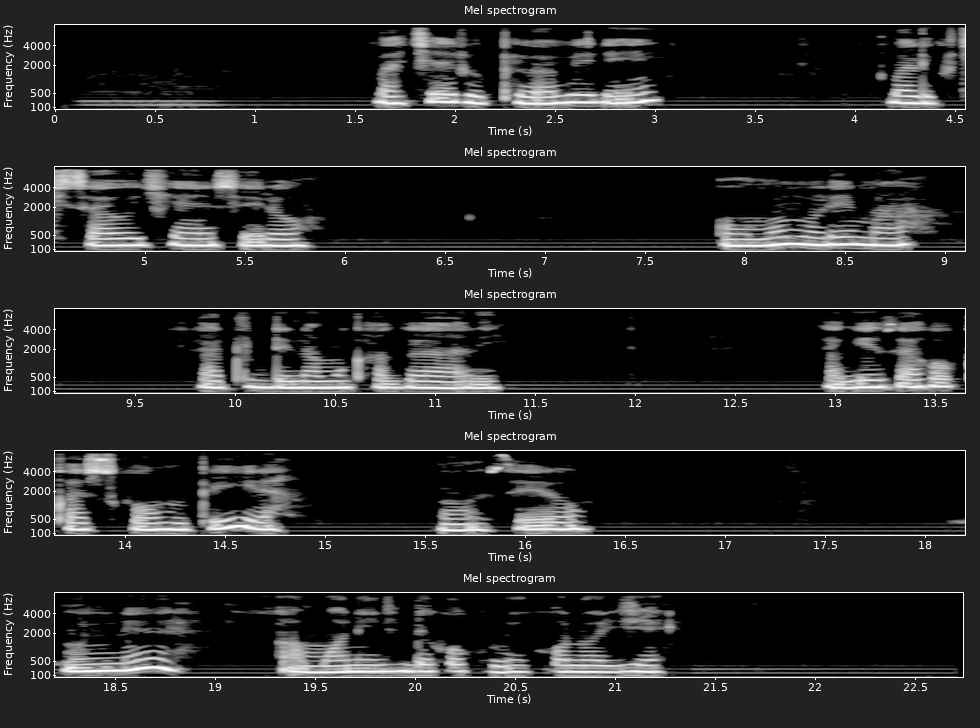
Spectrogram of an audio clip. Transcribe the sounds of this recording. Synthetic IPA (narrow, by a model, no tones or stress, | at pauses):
βaceɾupʰːe̞βaβiɾi | βaliku̥ci̥sawe̞ːce̞ːnseɾo̞ | omumulima | eɾatudːe̞namukʰaɡaːli | aɡe̞zako̞kukasi̥ko̞ːmupiːɾa | munse̞̰ɾo̞ | munːe̞ | a̰mwaːniɾidːe̞ko̞kumikʰo̞no̞ɟe̞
